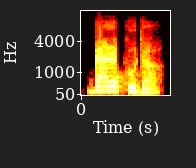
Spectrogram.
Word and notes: barracuda: Indian

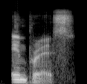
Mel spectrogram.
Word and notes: empress: British English

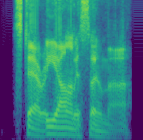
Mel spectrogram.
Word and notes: stereoisomer: British English

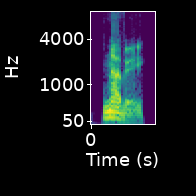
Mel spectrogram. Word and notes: navvy: British English

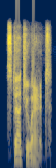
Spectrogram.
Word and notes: statuette: British English

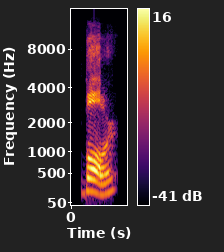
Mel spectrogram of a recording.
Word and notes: boar: Indian

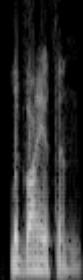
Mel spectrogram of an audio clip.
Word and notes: leviathan: American English

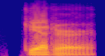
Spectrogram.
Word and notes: getter: American English

